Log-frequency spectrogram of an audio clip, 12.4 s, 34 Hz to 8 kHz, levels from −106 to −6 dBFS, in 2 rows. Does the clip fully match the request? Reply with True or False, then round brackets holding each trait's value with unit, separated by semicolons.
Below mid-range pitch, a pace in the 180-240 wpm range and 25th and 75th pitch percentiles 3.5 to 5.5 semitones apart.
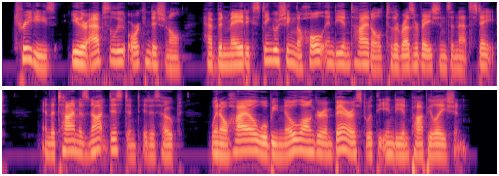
True (130 Hz; 190 wpm; 4.2 semitones)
